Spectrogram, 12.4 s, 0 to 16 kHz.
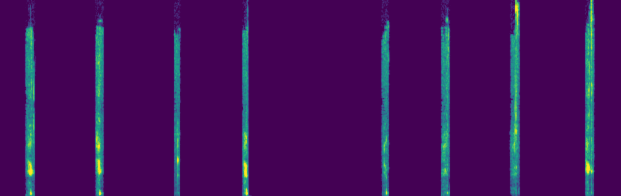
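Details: Hiccups from a 12.5-hour bout linked to lunch and a cup of soda after dinner: eight short sharp hiccups in about twelve seconds, irregularly spaced, some loud and some faint; repeated hiccups.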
